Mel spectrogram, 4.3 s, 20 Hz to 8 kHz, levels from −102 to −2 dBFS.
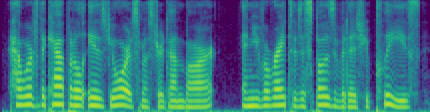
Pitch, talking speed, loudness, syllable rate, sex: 190 Hz, 250 wpm, -18 LUFS, 7.5 syllables/s, female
